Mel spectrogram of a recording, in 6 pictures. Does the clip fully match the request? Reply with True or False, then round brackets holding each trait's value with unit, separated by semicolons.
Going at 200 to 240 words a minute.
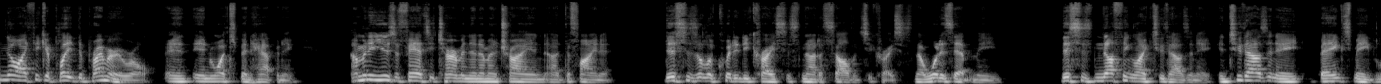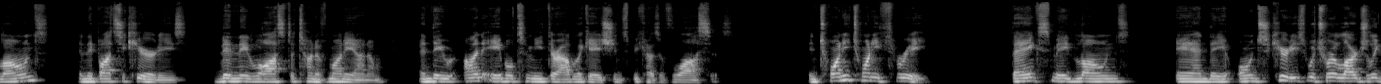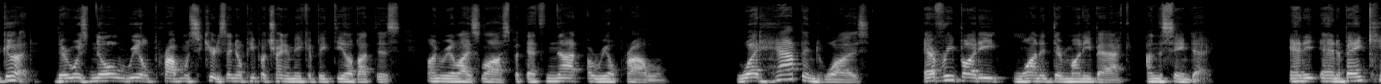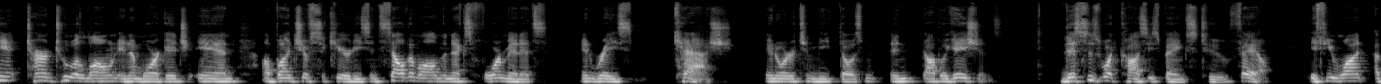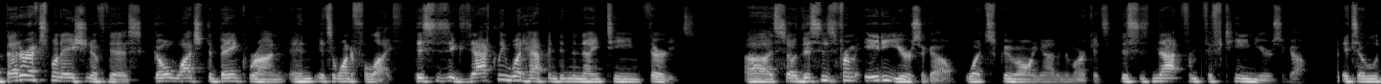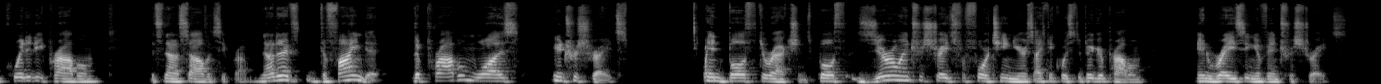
False (190 wpm)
